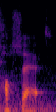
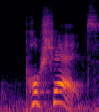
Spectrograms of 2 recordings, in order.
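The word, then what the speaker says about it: pochette: e p o c it's French it's French for pouch poset it's French for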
